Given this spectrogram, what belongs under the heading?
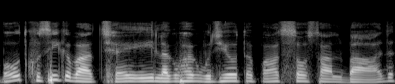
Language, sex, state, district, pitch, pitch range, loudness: Maithili, male, Bihar, Purnia, 145 Hz, 135-155 Hz, -17 LUFS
